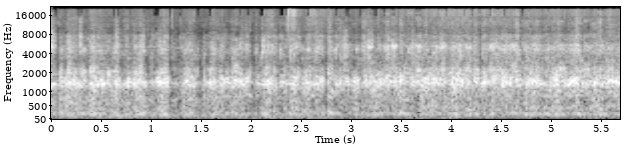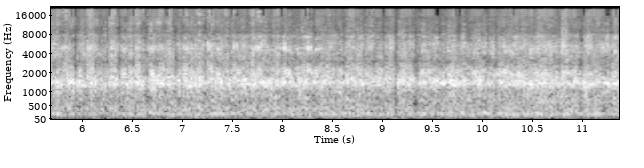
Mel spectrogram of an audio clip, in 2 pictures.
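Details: A big farmed flock of hundreds of ducks, quacking nonstop in a crowded, overlapping chorus, harsh and nasal, with steady volume and no clear breaks.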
